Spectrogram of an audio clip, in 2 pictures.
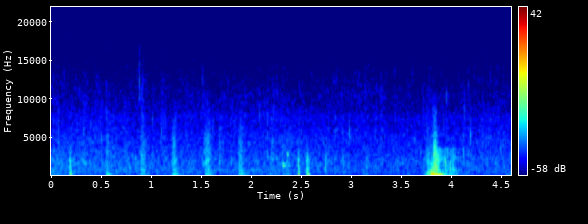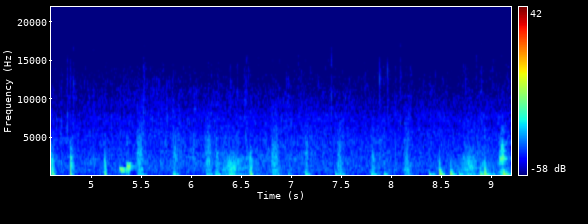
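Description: Steady rainfall in the farming game Coral Island, a soft continuous patter of drops with scattered louder taps and one brief sharper knock midway, no voices.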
